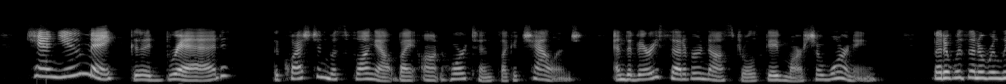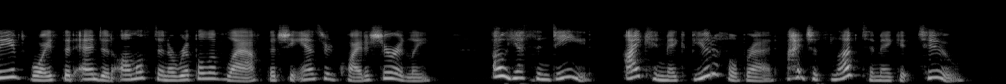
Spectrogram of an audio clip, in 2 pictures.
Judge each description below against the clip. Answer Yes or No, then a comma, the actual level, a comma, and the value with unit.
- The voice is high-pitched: Yes, high, 235 Hz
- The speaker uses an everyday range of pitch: No, wide, 6.5 semitones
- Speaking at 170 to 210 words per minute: Yes, average, 180 wpm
